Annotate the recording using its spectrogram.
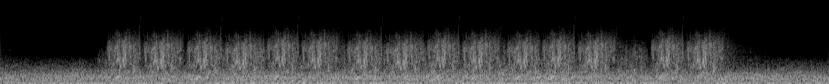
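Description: Water swishes in quick, rhythmic swimming strokes.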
